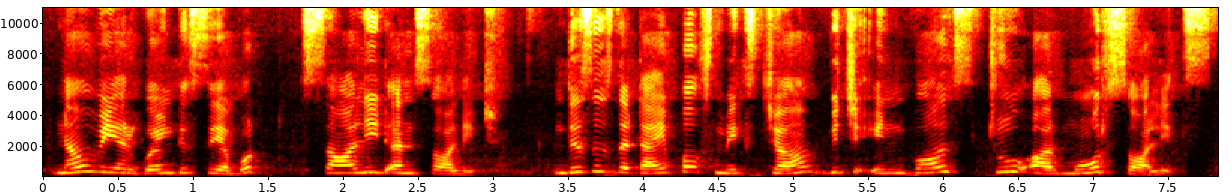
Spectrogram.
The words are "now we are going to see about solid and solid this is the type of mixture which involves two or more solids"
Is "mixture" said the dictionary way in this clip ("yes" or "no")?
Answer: yes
